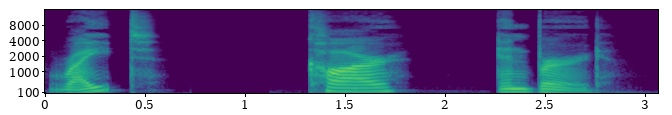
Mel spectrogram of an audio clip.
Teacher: Many learners make the mistake of pronouncing it like the rolled R in other languages, but in English, the tongue doesn't roll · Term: R sound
